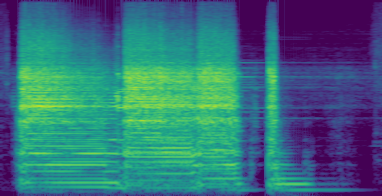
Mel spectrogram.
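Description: Distorted electric guitar rhythm riff: loud chugging chords on the open low E, a brief muted gap, then a short ghost-note chunk before the riff resumes.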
